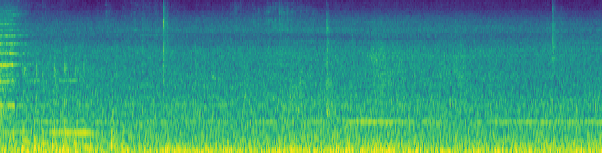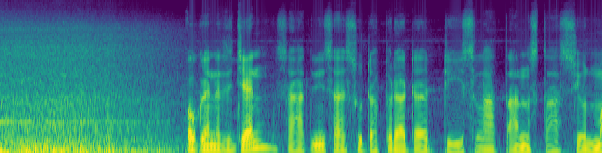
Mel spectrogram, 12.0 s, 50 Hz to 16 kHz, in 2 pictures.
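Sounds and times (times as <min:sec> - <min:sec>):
diesel locomotive engine rumbling: 0:00.0 - 0:08.3.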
